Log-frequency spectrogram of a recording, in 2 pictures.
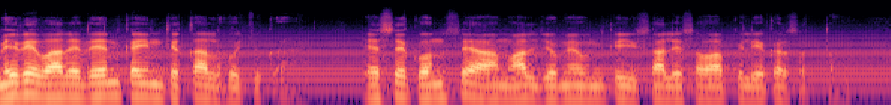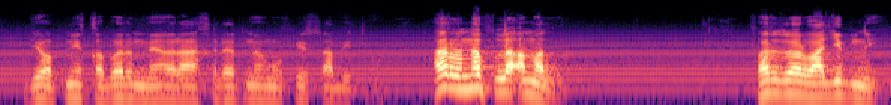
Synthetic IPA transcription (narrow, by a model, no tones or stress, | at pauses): meːɾeʋaːlɪd̪ɛːnkaɪ̃nt̪ɪqaːlɦot͡ʃʊkaɦɛ | ɛːsekɔːnseaːmaːld͡ʒoːmɛ̃ʊnkeɪsaːlesɐʋaːb̚keliekɐɾsɐk̚t̪aɦũ | d͡ʒoːɐpniqɐbəɾmẽɔːɾaːxɪɾət̪mẽmʊfiːd̪saːbɪt̪ɦo | hɐɾnɐflɐməl | fɐɾzɔːɾʋaːd͡ʒɪbnɐɦĩː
